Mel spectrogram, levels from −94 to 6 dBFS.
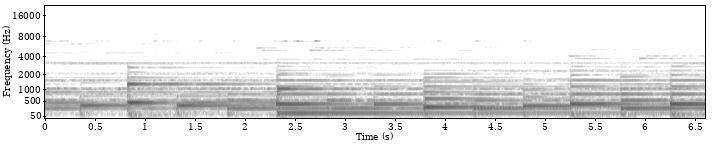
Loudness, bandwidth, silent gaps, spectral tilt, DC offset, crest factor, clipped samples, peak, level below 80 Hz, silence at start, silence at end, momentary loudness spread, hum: -43 LUFS; 7.4 kHz; none; -8.5 dB/octave; under 0.1%; 16 dB; under 0.1%; -26 dBFS; -80 dBFS; 0 s; 0 s; 8 LU; none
